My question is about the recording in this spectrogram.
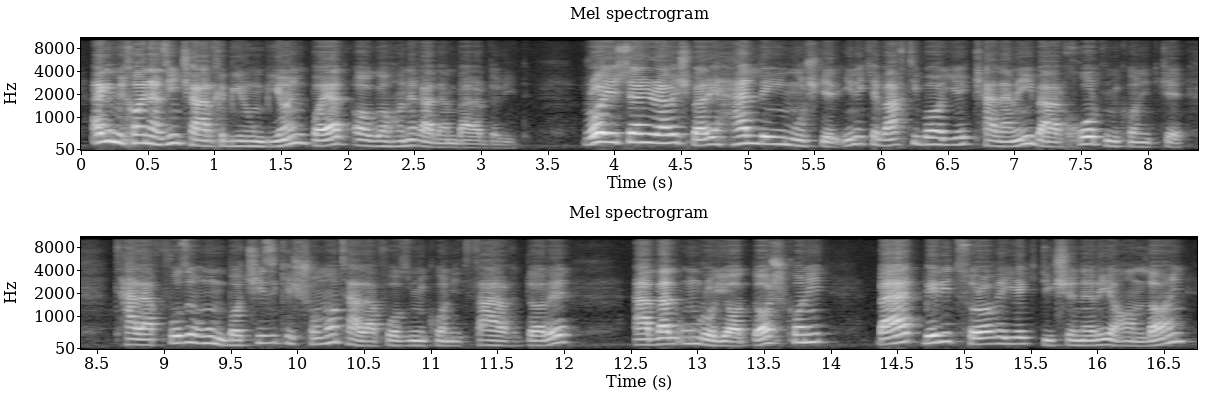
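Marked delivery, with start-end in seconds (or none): none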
